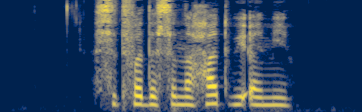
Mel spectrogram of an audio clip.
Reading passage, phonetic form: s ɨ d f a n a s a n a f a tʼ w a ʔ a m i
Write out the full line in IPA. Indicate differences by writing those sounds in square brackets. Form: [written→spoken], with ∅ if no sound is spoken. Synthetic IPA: s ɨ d f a [n→d] a s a n a [f→ħ] a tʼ w [a→i] ʔ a m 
